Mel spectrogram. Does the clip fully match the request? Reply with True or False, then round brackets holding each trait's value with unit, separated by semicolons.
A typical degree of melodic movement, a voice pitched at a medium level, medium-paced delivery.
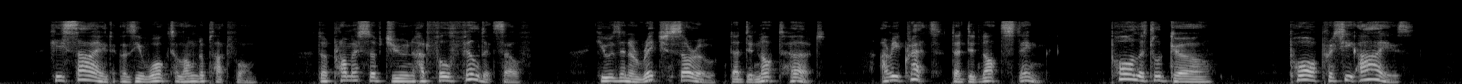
False (6.6 semitones; 155 Hz; 150 wpm)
